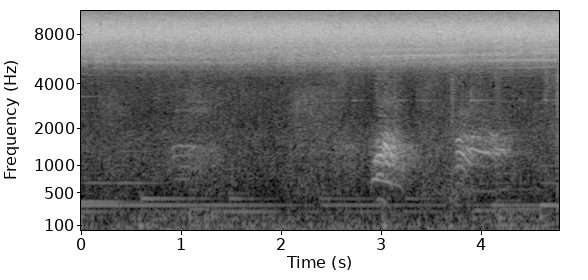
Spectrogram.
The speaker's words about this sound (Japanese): カラスが飛んだりしてますね。ちょっと今なんかカラスがすげえ気に密集してるんで面白いんでちょっと見てみたいんで、一回すみません。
